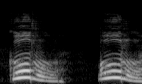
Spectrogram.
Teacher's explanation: qaf secara makhraj ada di pangkal lidah ya, terangkat yang menyentuh anak-anak lidah. · Ro-nya dibaca tebal ya, Kenapa? Karena sebelum ro sukunnya harokatnya domah.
